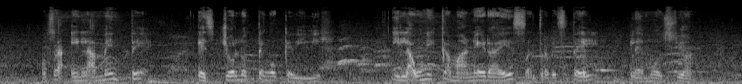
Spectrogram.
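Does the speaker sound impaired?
Yes: laryngectomy after throat cancer, esophageal speech; throat or thyroid cancer invading throat at age 26, surgically removed with thyroid, about 16 years since; speaks with voz serismofónica, voice jokingly called sexy; had to relearn to speak with voz serismofónica after surgery.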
